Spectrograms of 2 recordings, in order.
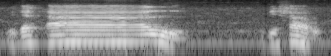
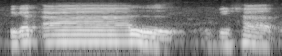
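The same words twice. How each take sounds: First: Slow al biharu, the two words linked into one; joined al-biharu. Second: Al bihar, stretched slowly into one sound; slow, joined al bihar, the a of al dropped. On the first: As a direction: draw out al, then drop to biharu. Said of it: "we join it". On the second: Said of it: "But you say it like that". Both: Shown as a demonstration.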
